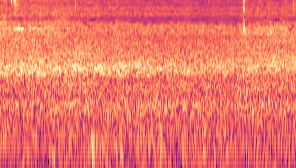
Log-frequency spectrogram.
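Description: Steady hiss of North Sea surf breaking on the beach, mixed with wind on the microphone.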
